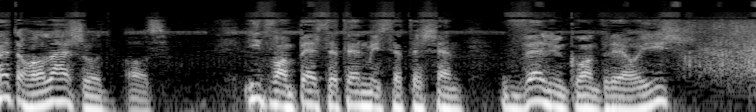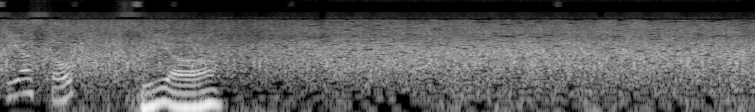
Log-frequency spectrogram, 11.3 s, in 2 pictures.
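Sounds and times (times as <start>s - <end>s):
speech: 0.0s - 7.4s
audience applause: 5.1s - 11.3s.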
